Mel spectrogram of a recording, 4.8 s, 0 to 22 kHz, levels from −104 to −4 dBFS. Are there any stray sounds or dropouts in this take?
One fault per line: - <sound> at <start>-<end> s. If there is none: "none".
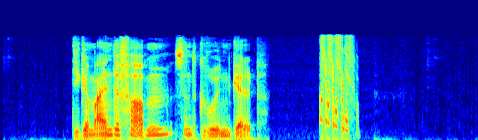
- chirp at 3.2-3.6 s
